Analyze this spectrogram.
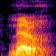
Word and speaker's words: metal: A pronúncia americana, o T aqui, muitas palavras com T americano, ela tem um som de R, é complicado. Metal.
